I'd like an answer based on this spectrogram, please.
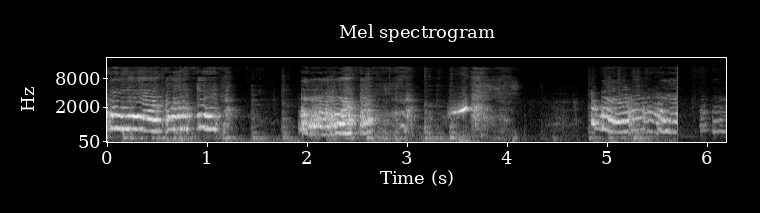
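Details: Pet dog indoors in a small room, calling to get its owner's attention with dolphin-like noises: high, wavering, squeaky whines in bursts, separated by short silences, with one brief rising squeak near the middle.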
